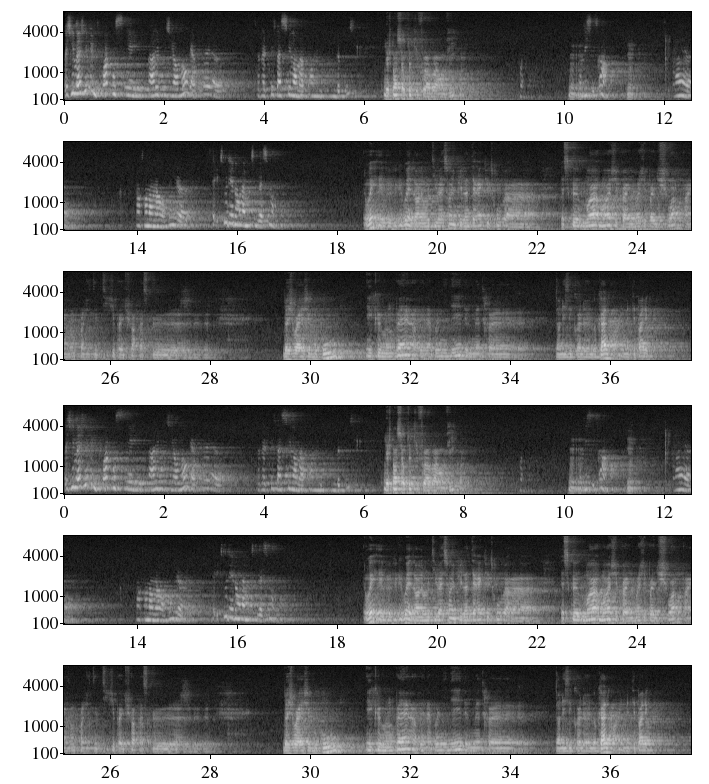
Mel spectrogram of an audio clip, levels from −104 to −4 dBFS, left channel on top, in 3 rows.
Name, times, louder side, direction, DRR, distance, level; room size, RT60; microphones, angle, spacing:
voice 1, 0.0-3.2 3.9-5.7 9.1-9.2 10.3-10.9 12.2-12.8 14.0-15.1 15.5-16.8, left 2 dB, 70° left, 2 dB, 1.8 m, -35 dB
voice 2, 6.4-8.0 10.1-10.4 11.3-11.4 18.5-22.0 22.5-28.0 28.3-28.4 29.5-30.6 31.1-34.3 34.9-36.8, right 1 dB, 20° right, 1 dB, 1.2 m, -32 dB
26.5 x 13.0 x 9.3 m, 2.7 s
head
